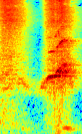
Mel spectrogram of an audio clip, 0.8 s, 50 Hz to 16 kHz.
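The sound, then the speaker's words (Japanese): A shrill, breathy finger whistle blown twice in quick succession, the second burst stronger with a piercing high tone that wavers slightly. Fairly loud, with no talking. “1時間半2時間ぐらいで「ヒーヒー」って音が出るようになって”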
